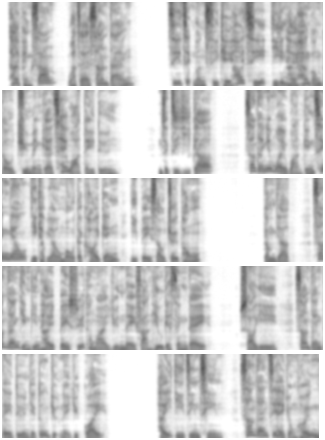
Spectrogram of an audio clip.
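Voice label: Cantonese female corporate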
